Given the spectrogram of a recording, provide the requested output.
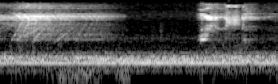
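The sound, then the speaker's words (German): An electronic toy whirs up over a steady low hum with a high, wavering tone, then after a short pause a brief, tinny synthesized voice says its name, the single word "Brainstorm". “dieses Teil sagt Brainstorm seinen Namen.”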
